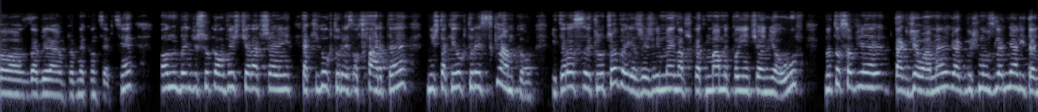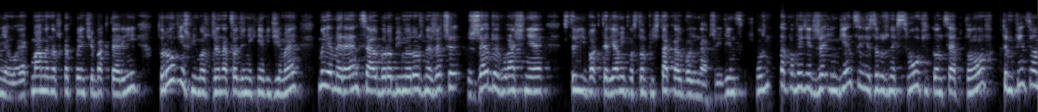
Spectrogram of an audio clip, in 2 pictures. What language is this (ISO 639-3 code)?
pol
